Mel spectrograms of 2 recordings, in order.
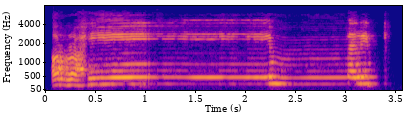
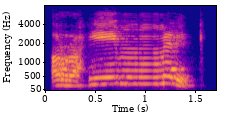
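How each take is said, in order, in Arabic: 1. الحركة قبل الميم المدغمة تمتد ست حركات. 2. الحركة قبل الميم المدغمة تمتد حركتين. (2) "على 2"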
